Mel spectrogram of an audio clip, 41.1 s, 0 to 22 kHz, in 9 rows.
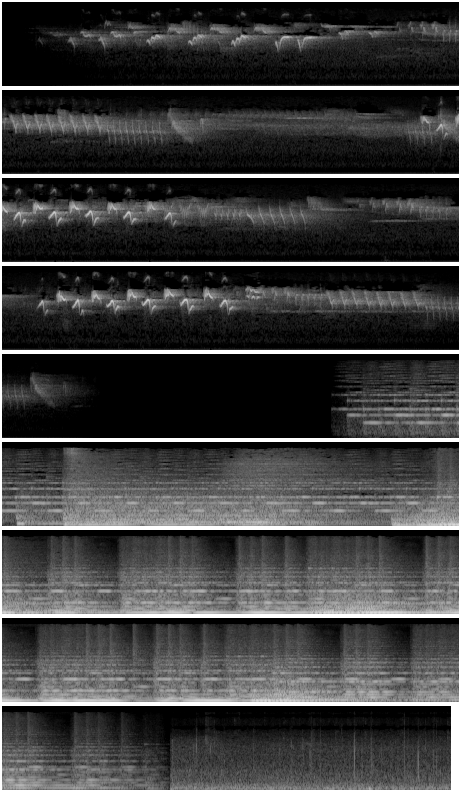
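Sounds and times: songbird chirping and trilling: 0.3s - 19.2s.

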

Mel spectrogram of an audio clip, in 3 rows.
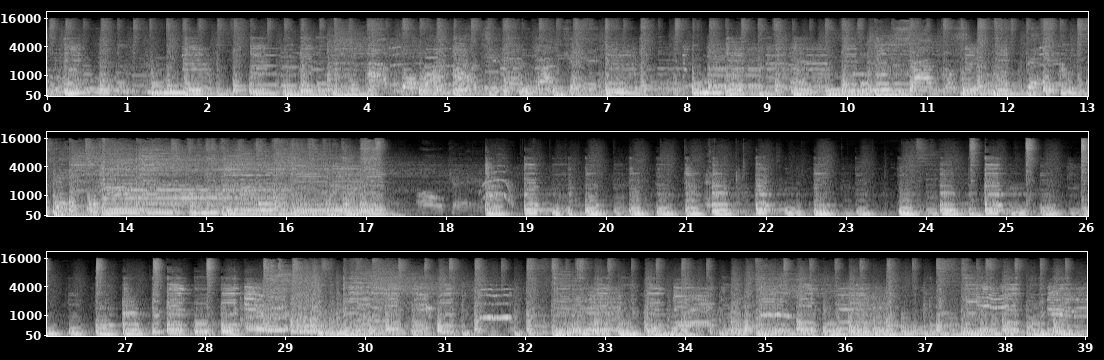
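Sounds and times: electric guitar: 0.0s - 17.6s, 18.4s - 39.0s
bass: 0.0s - 39.0s
drum kit: 0.0s - 39.0s.

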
